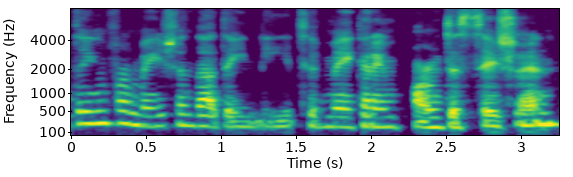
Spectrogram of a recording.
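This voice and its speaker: The background is quiet as a woman speaks with a Puerto Rican accent. Her pitch is medium and her pace moderate. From Puerto Rico. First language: Spanish. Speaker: research scientist. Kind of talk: presentation. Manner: halting, many fillers.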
